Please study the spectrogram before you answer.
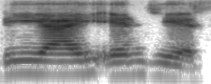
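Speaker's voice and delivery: slow, measured reading for note-takers, then spelled out letter by letter; slow dictation. Real, not acted. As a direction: dictate slowly, word by word. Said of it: "আমি আস্তে আস্তে বলতেছি". (খাতায় লেখার জন্য আস্তে আস্তে বলা)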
